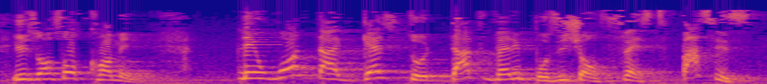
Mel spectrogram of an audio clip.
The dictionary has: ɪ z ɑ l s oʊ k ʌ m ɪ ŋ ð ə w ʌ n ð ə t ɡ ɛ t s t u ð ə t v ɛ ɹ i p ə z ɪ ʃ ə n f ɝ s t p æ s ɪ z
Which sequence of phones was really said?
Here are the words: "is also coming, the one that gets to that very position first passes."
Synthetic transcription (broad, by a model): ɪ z ɑ l s oʊ k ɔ m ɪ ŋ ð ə w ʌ n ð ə t ɡ ɛ t s t u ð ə t v ɛ ɹ i p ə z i ʃ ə n f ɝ s t p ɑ s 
